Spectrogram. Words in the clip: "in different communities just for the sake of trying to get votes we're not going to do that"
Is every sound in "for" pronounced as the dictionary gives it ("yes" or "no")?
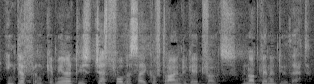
yes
